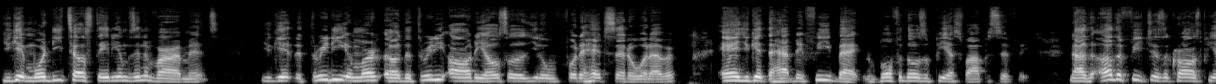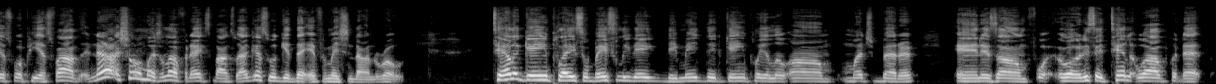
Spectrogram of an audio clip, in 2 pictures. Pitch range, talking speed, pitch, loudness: 145-180 Hz, 225 wpm, 160 Hz, -15 LUFS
